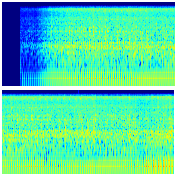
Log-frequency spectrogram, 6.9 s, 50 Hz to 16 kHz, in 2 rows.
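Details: 1963 Renault N70 three-cylinder diesel tractor after fitting three new cylinders in October 2013, 60 hours since; catches and settles to a steady even chug with no knocks; normal idle.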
